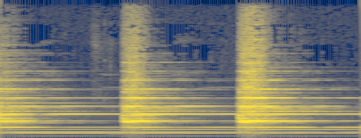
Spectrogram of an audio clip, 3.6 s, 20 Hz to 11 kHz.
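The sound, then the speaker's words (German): A church bell of St. Catherine's Monastery (Katharinenkloster) on Egypt's Sinai Peninsula strikes noon for the midday mass: two heavy clangs a little over a second apart, each swelling over a steady, shimmering hum of overtones that keeps ringing between strokes. No one speaks. “Schlag 12 Uhr. Zeit für die Mittagsmesse im Katharinenkloster.”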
